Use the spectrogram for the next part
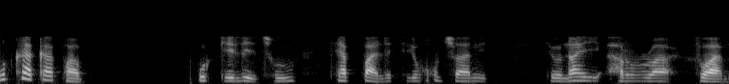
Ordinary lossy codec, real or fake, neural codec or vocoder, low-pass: none; fake; codec, 16 kHz in and 24 kHz out, 0.6 kbps, FocalCodec, streaming, 2048 codes; 3.6 kHz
